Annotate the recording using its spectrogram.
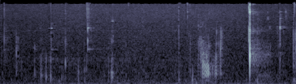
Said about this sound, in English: Let me take a sip of my tea.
